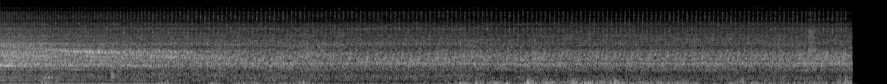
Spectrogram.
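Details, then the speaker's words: 2009 Hyundai i20 petrol engine idling evenly after a faulty water pump was replaced, now much quieter; only a light, quick normal fuel injector tick remains over a steady hum. "okay guys so there's a new water pump fitted the engine so much quiet now it's unbelievable you can still hear the ticking the ticking so they were ticking you can areas.the the injectors but yeah that's it it's all good"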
